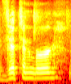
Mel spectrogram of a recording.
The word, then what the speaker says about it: Wittenberg: It's actually Wittenberg. That's kind of the way it's pronounced.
